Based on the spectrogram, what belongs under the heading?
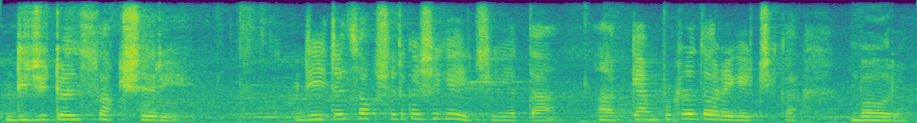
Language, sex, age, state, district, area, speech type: Marathi, female, 18-30, Maharashtra, Satara, urban, spontaneous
